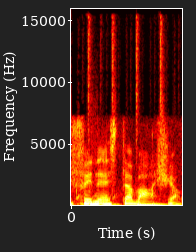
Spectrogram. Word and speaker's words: Fenesta Vascia: Allora, adesso ci andiamo ad ascoltare questa tua interpretazione di Fenesta Vascia. L'ho detto bene? Fenesta sì, Vascia. Ottima pronuncia.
